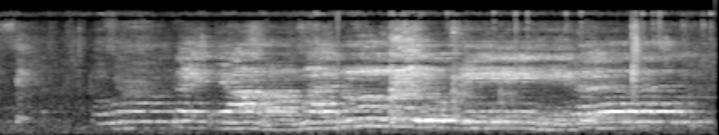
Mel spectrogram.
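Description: A woman sings through a microphone and loudspeakers in a large room.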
